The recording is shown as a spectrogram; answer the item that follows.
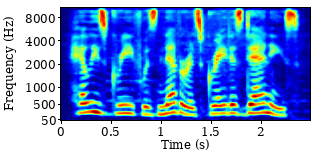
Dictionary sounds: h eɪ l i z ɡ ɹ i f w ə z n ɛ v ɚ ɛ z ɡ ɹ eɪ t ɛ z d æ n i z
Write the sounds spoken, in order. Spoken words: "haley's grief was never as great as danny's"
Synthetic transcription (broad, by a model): h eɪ l i z ɡ ɹ i f w ə z n ɛ v ɚ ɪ z ɡ ɹ eɪ t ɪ z d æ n i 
